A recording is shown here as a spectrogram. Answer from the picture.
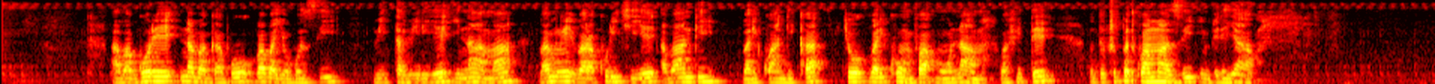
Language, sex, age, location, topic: Kinyarwanda, male, 25-35, Nyagatare, government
